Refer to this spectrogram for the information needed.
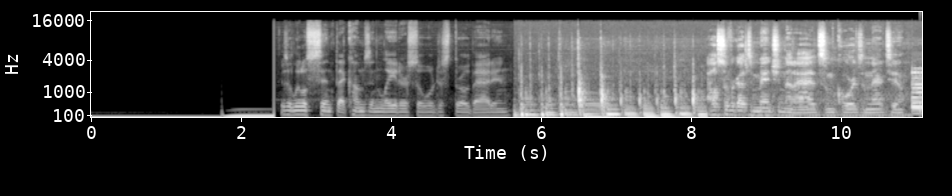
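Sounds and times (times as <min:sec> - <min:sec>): deep synth bass notes: 0:00.0 - 0:02.5, 0:05.7 - 0:08.3.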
